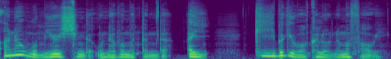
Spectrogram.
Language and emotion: Manipuri, fearful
